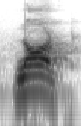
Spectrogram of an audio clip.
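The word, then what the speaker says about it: knot: एफ E knife चाकू के एन ओ टी नॉट गांठ एल साइलेंट पाम हथेली काम शांति हाफ आधा वॉक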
